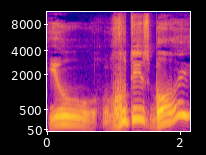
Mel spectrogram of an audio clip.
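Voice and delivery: put-on heavy Russian Yiddish accent. Recalling how a family member greeted him: heavy Russian Yiddish accent. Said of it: "he'd say with his heavy Russian Yiddish accent".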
